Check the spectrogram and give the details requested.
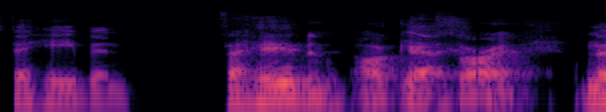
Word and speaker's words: Fahadbin: But it's Fahaben.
